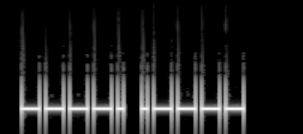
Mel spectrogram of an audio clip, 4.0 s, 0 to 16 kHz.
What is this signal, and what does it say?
Morse code, heard as a keyed tone, about 15 wpm, 700 Hz. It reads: 91
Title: CWT Exchange 15wpm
